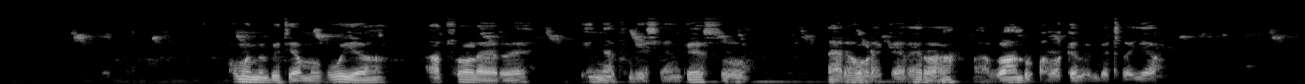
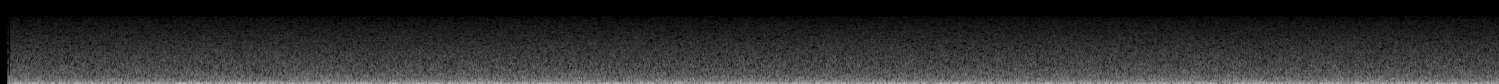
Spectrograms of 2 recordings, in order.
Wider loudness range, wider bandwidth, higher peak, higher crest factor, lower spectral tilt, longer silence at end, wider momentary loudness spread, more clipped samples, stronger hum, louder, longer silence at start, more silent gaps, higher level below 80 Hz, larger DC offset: first, 4 LU vs 0 LU; second, 9.4 kHz vs 10.5 kHz; first, -4 dBFS vs -14 dBFS; first, 22 dB vs 14 dB; second, -4.5 dB/octave vs -6 dB/octave; first, 0.25 s vs 0 s; first, 19 LU vs 1 LU; neither; neither; first, -26 LUFS vs -32 LUFS; first, 0.7 s vs 0.05 s; neither; second, -62 dBFS vs -30 dBFS; neither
